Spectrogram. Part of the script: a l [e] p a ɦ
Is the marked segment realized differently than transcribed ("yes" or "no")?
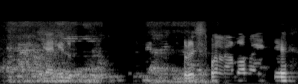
yes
